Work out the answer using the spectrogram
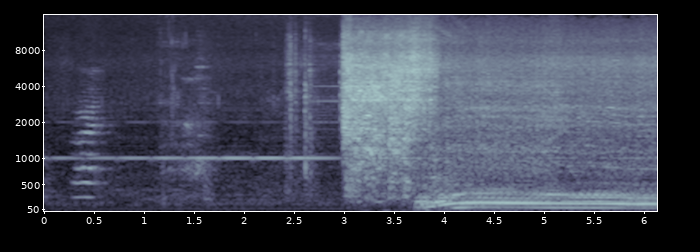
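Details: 2015 Jeep Wrangler Rubicon with a no-crank and total electrical loss traced to a loose positive battery cable. After wiggling the cable, with the clutch depressed, the starter catches straight away into a smooth, even idle; normal engine start.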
